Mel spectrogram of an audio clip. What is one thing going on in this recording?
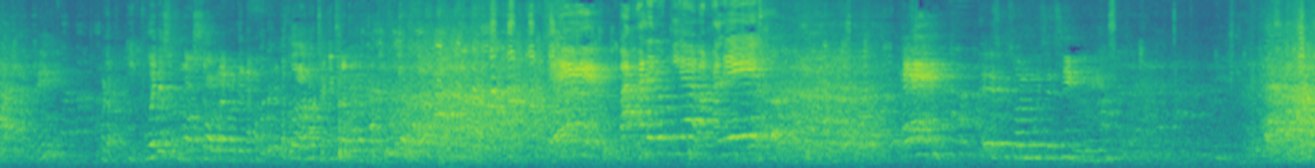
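A woman speaks dramatically.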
